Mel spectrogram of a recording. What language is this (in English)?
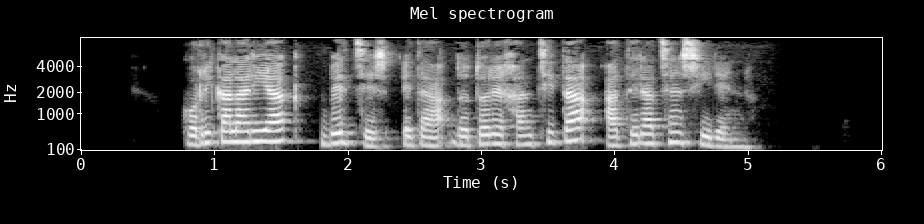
Basque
